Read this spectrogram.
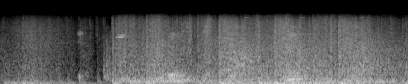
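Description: Gunshots fire in rapid bursts nearby.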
